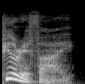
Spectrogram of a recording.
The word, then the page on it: purify: British English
